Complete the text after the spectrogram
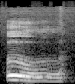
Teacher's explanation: the L your tongue goes up to the roof of your mouth and it stays there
